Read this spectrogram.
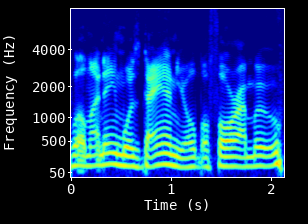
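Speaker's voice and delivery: put-on rural country farmer accent. Imitating Gaius dropping into his farmer accent again: Gaius farmer accent. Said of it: "drops into his, uh, his, uh, farmer accent again and goes".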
